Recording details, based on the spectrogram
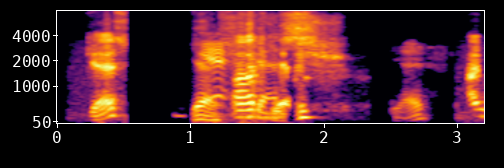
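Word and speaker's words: geas: Have I heard of Gaius? Okay. Or geese? What is the correct pronunciation?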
